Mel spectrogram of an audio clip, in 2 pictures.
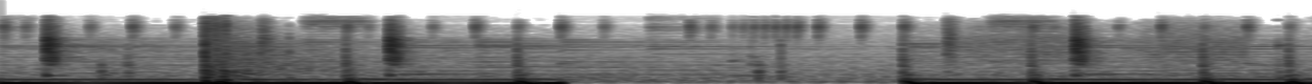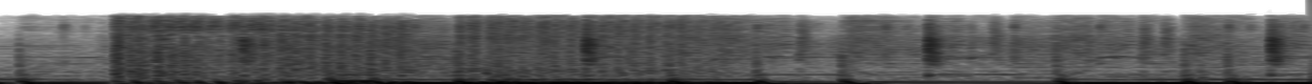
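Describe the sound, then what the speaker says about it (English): Rapid bursts of video game gunfire crackle through loud, dense action in Zenless Zone Zero, with a brief lull in the middle before the shooting resumes heavily. "Gunfire? This pattern. Suppressive marching fire."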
